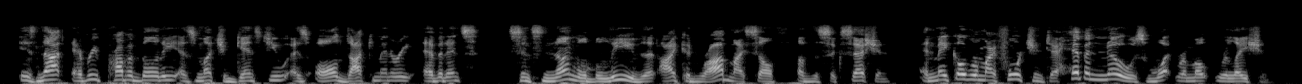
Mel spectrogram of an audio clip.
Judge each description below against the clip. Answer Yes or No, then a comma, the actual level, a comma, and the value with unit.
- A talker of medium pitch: Yes, medium, 170 Hz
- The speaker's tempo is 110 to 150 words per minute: No, average, 165 wpm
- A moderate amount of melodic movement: No, wide, 5.7 semitones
